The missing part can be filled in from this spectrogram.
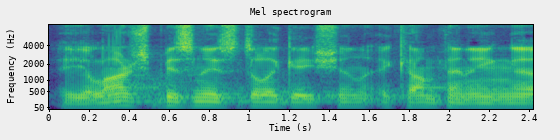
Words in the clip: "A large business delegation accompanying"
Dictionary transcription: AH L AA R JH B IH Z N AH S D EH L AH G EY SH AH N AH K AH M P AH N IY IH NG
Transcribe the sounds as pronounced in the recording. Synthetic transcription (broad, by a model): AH L AA R JH B IH Z N AH S D EH L AH G EY SH AH N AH K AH M P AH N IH NG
